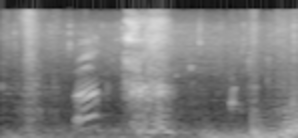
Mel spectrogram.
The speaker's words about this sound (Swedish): Men här går han ju all in på sin mm. performance. Han blir till och med lite, lite täppt i näsan efter nysningen.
